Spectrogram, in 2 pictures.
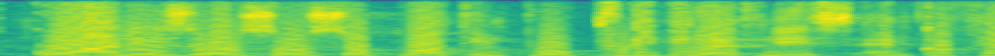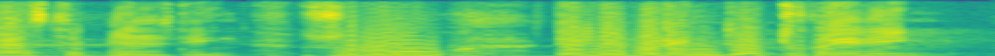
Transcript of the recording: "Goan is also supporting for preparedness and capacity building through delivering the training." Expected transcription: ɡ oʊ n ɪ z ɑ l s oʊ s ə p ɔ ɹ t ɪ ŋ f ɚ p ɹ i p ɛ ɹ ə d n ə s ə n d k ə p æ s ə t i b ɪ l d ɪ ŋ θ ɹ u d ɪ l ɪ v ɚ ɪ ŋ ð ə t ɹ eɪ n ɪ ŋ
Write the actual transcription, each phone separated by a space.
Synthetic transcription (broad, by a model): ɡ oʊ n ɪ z ɑ l s oʊ s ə p ɔ t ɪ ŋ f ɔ p ɹ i p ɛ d n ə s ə n k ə f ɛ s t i b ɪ l d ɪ ŋ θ ɹ u d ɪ l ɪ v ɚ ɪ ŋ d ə t ɹ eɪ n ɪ ŋ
